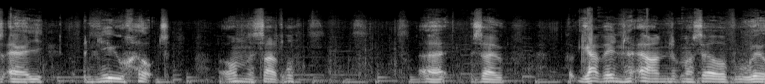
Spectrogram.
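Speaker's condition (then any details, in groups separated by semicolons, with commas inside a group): Cerebral palsy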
